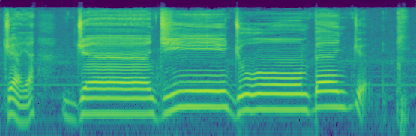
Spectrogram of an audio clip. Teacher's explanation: Huruf jim ini kelnya huruf berasal dari tengah lidah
